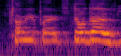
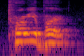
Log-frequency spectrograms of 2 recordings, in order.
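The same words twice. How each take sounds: First: The voice climbs as he recalls the book; emotional, voice rising high. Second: Moved. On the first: Talking about a book that moved him, voice lifting high. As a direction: pitch lifts with the feeling. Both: Real, not acted.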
